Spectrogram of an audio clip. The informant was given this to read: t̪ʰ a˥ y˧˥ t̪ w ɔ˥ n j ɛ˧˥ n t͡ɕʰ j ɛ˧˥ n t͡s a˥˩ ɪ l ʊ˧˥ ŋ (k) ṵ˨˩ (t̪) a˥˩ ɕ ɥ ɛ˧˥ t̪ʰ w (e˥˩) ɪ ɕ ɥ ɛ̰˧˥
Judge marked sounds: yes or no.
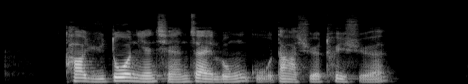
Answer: yes, yes, yes

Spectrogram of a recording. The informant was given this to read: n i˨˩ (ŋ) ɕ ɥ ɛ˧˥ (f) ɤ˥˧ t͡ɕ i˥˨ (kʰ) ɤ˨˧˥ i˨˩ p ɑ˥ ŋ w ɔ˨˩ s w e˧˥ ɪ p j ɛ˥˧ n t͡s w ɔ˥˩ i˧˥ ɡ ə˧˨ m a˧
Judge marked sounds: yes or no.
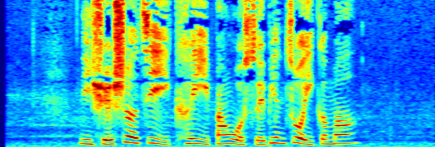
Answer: no, no, yes

